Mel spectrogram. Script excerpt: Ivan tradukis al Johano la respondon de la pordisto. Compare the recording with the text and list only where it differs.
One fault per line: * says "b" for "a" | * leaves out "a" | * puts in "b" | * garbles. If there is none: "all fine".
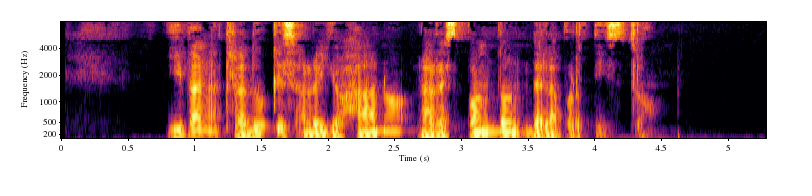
all fine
